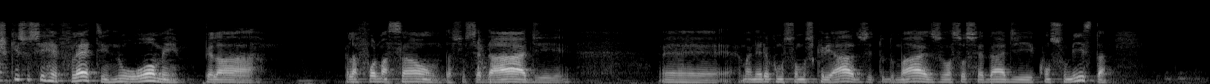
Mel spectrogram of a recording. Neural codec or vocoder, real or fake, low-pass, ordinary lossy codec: none; real; none; none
